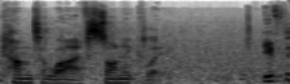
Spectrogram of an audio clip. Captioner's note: ocean waves crashing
